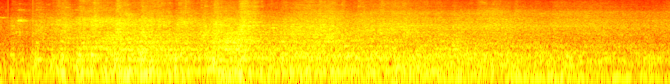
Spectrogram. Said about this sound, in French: j'entends encore le roulement du train sur les rails vides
